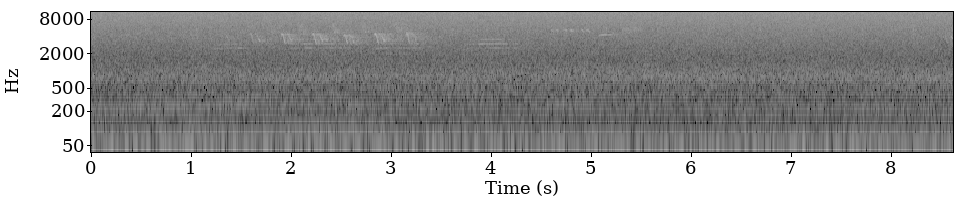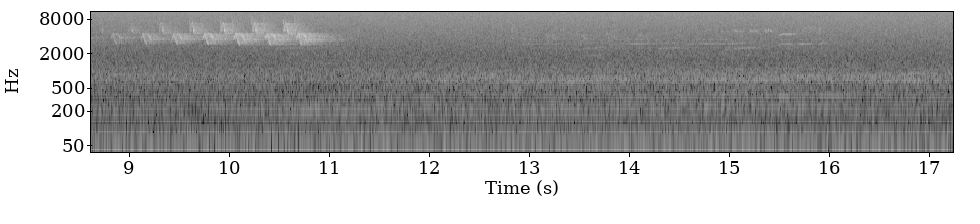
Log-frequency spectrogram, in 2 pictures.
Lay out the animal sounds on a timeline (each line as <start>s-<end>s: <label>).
1.3s-3.3s: Ovenbird (Seiurus aurocapilla)
2.1s-4.4s: Red-breasted Nuthatch (Sitta canadensis)
4.5s-5.5s: Black-throated Green Warbler (Setophaga virens)
8.7s-11.1s: Ovenbird (Seiurus aurocapilla)
13.0s-14.6s: Ovenbird (Seiurus aurocapilla)
13.4s-16.0s: Red-breasted Nuthatch (Sitta canadensis)
14.9s-15.9s: Black-throated Green Warbler (Setophaga virens)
